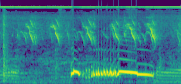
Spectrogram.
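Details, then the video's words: Dove coo, offered to stir a kept dove into calling: after quiet background, a sharp rising note leads into a fast pulsing roll and a long, slowly falling tone, while small birds chirp high above. "buat burung puter mu bunyi karena ini!!!"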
